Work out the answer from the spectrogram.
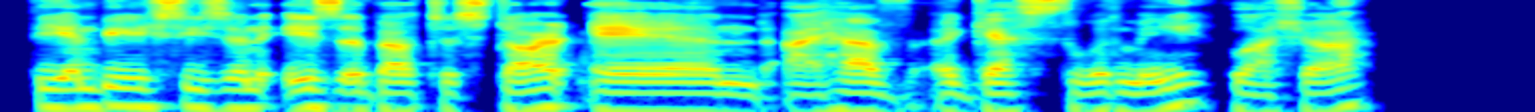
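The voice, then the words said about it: Slightly sick-sounding voice. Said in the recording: “I'm slightly sick, so excuse my voice.”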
